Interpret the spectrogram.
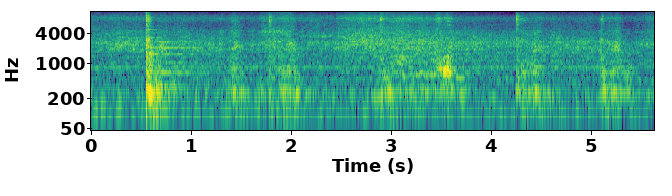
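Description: Ivy gourd, potato and onion sizzling in a kadai as a spatula stirs them, with a steady frying hiss and a few short scrapes and knocks of the spatula against the pan.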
